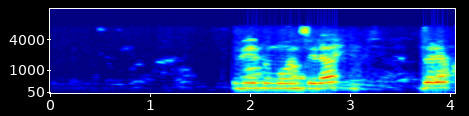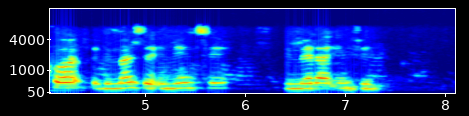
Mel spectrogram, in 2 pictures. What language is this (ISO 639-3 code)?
kin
